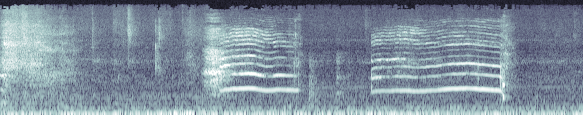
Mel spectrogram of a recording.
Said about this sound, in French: Ce chat ne s'est pas miaulé correctement, il fait des miiiiiii. C'est terrible. Et voilà, la chouine pour avoir de l'attention.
